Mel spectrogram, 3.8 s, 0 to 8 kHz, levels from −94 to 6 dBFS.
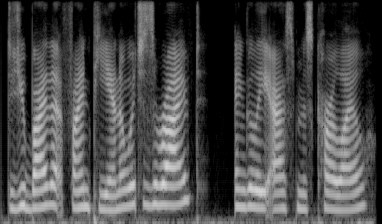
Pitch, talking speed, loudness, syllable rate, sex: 225 Hz, 205 wpm, -18 LUFS, 6.2 syllables/s, female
